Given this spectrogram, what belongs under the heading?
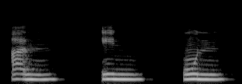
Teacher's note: लेकिन इजहार में गुन्ना नहीं होगा, उसमें सिर्फ नून को हमने क्लियर पढ़ना है। नून में ऑफ कोर्स अपना गुन्ना है, लेकिन वो बड़ा हुआ गुन्ना तो नहीं है ना।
